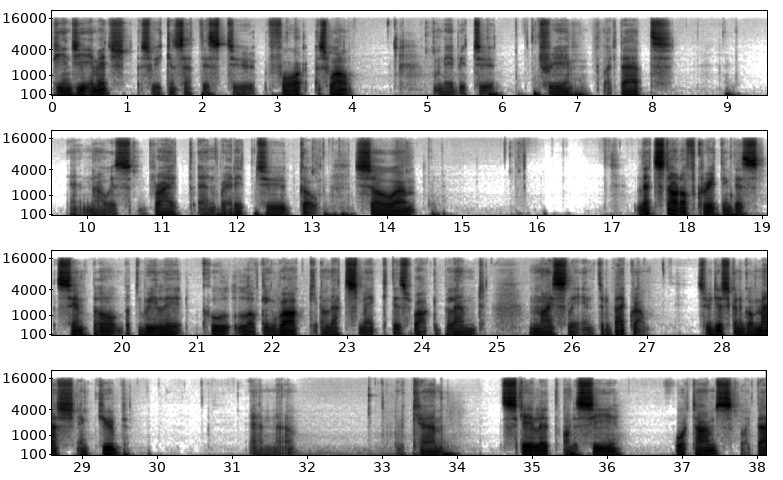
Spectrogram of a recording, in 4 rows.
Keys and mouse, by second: 0.9-3.1 drag, 5.1-6.4 drag, 9.0 s, 11.7 g, 12.2 x, 13.2 g, 13.4 y, 14.6 s, 29.9 s, 31.1 click, 31.7-32.8 middle drag, 34.9 s, 35.6 z, 36.9 4, 37.6 click.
